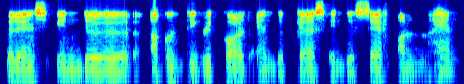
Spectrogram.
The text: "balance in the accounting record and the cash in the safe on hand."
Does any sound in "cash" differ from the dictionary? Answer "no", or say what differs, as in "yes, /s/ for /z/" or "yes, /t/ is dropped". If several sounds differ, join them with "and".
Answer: yes, /s/ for /ʃ/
